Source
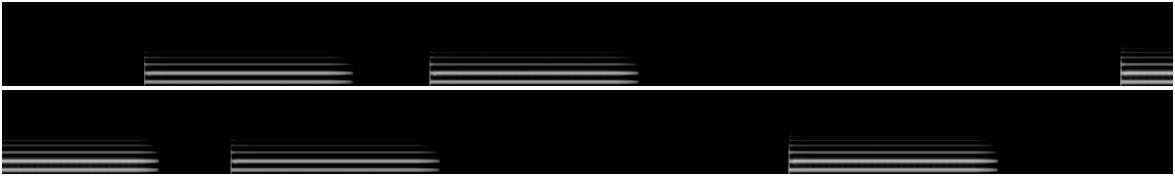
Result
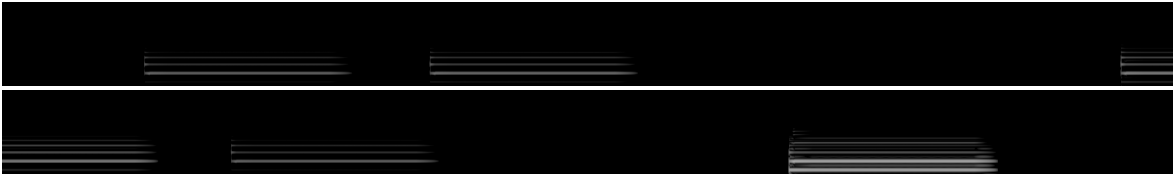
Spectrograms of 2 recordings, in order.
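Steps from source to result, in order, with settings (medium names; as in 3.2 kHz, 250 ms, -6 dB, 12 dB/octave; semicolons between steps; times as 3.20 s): high-pass sweep 1.5 kHz -> 140 Hz, 17.29–18.49 s; Chebyshev shaper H 6 -30 dB, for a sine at -11 dBFS; trim -6.5 dB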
